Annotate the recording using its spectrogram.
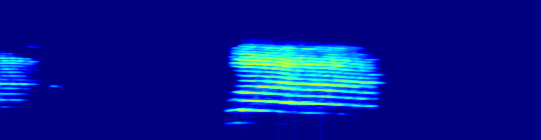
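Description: A cat meowing: the tail of one drawn-out meow at the start, then a louder, longer meow with a slightly falling pitch about two seconds in.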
